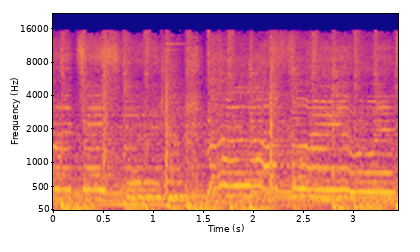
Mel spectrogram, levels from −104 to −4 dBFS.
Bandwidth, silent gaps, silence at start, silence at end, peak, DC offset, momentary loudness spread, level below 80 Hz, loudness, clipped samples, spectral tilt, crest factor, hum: 16 kHz; none; 0 s; 0 s; -4 dBFS; under 0.1%; 2 LU; -26 dBFS; -17 LUFS; under 0.1%; -5 dB/octave; 12 dB; none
